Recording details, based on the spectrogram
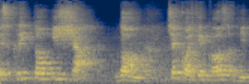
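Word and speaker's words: אִשָּׁה: Qui si legge Ish. Qui invece è scritto Isha, donna.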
